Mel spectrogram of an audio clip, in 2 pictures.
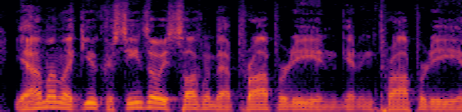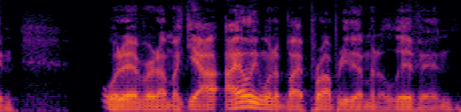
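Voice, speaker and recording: A man's voice: low voice, dry recording, clean studio sound. A man co-hosting a podcast in casual chat, a telling rambling stories and laughing mid-sentence. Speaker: podcast co-host.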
